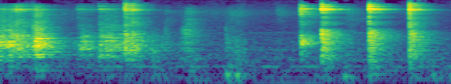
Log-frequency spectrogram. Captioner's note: ball ping pong hitting continues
